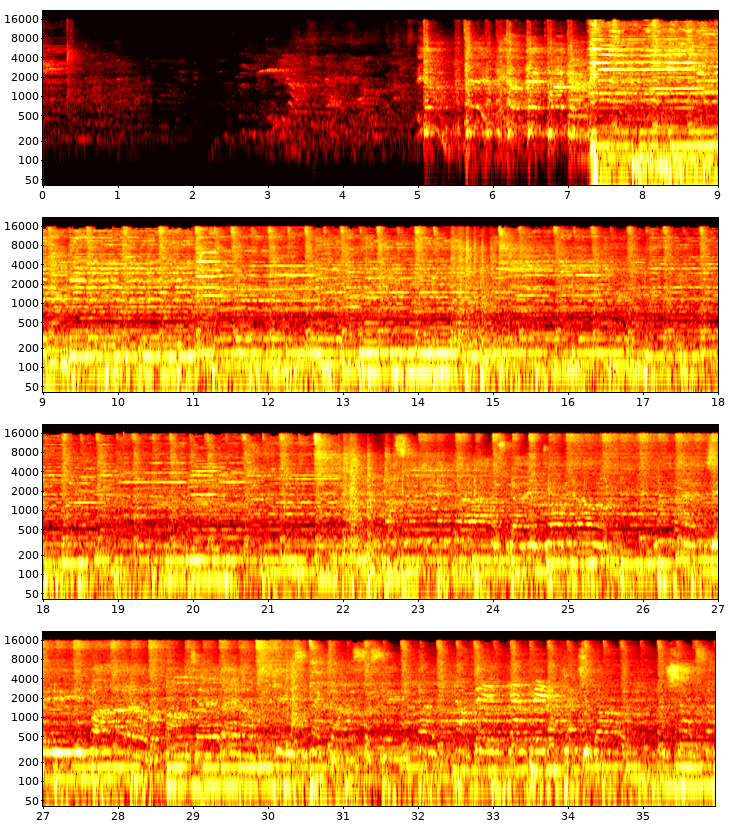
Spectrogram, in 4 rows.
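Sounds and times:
drums: 5.0 - 35.9
harmonica: 7.2 - 28.1
electric guitar: 7.2 - 35.9
electric bass: 7.3 - 35.9.

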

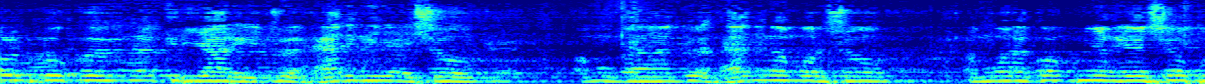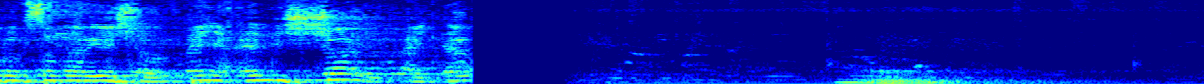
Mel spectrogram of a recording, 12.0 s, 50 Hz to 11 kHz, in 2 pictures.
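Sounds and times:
man's voice over loudspeaker: 0.0 - 8.4.

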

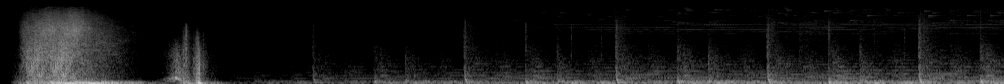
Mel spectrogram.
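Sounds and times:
whoosh sound effect: 0.1 - 2.1.

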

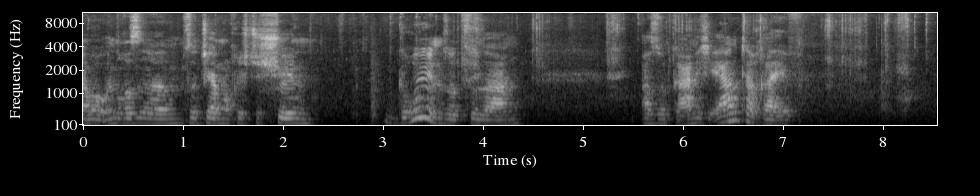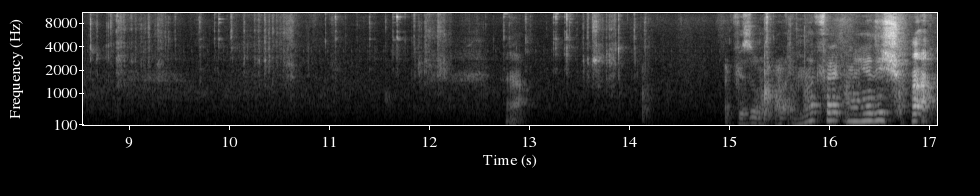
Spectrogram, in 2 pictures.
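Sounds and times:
potato peeling scraping: 1.4 - 14.3.

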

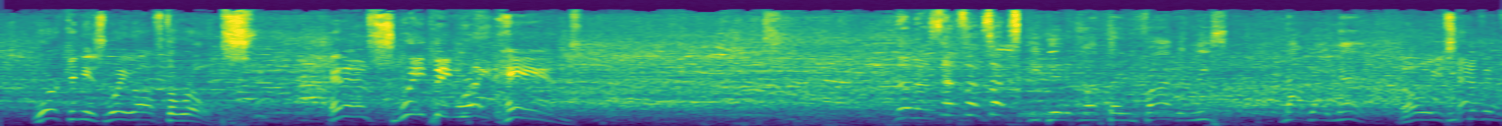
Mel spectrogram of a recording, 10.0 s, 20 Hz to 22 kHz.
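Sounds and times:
arena crowd noise: 0.0 - 10.0
commentators talking: 5.9 - 10.0.

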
